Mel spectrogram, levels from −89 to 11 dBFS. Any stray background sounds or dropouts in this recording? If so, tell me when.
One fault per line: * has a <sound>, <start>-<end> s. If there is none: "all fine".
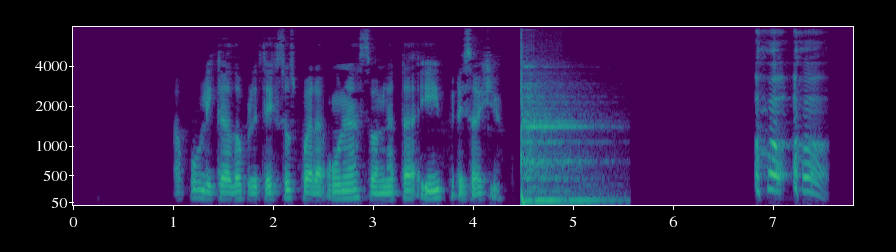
* has a thud, 4.5-5.6 s
* has a cough, 6.8-7.6 s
